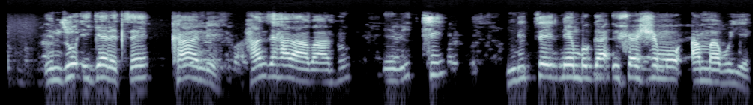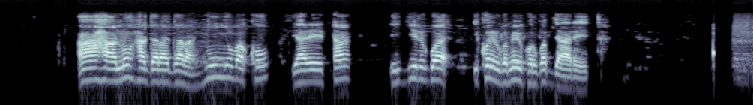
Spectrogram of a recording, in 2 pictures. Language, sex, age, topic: Kinyarwanda, male, 25-35, government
